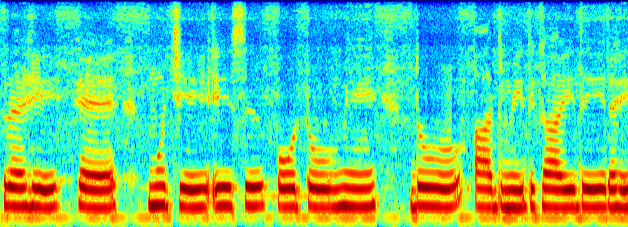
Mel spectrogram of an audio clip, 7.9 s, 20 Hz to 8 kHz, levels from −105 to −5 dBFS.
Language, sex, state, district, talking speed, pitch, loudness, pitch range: Hindi, female, Madhya Pradesh, Umaria, 90 wpm, 200 Hz, -10 LUFS, 195-205 Hz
